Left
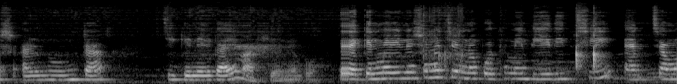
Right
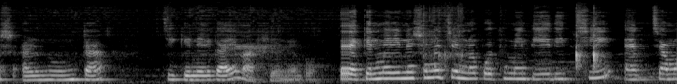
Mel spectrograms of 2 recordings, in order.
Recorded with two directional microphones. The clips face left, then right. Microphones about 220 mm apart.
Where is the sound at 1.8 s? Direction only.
25° right (ahead or behind).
